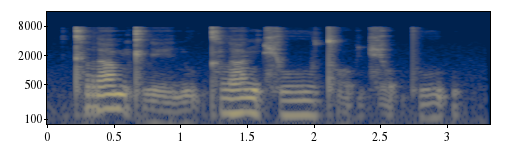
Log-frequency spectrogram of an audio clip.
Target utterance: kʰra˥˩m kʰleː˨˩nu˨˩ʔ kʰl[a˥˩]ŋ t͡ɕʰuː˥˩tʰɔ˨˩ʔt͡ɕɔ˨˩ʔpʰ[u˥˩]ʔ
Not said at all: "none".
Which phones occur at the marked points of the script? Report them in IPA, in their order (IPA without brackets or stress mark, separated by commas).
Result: a˥˩, u˥˩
